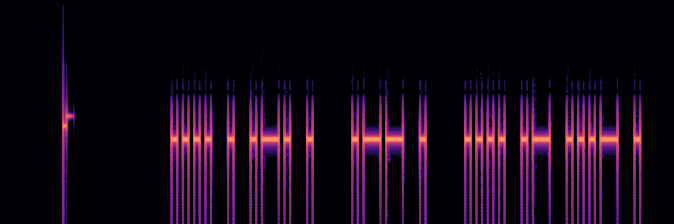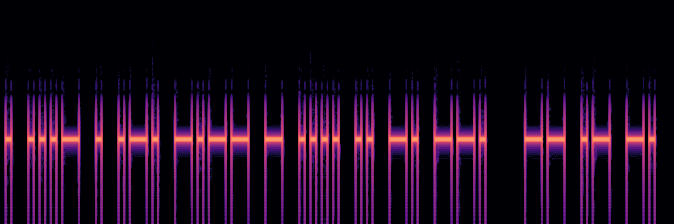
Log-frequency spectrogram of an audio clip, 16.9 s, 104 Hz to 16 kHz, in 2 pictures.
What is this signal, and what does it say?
Morse code, heard as a keyed tone, about 17 wpm, 700 Hz. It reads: HERE WE HAVE EVERYTHING MAN
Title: Sentences from Top 1100 Words 17wpm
